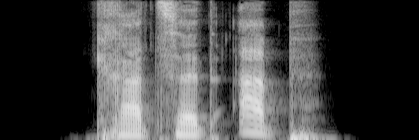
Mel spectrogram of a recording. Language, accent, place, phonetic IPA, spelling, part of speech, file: German, Germany, Berlin, [ˌkʁat͡sət ˈap], kratzet ab, verb, De-kratzet ab.ogg
- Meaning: second-person plural subjunctive I of abkratzen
